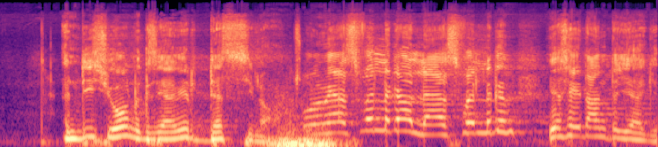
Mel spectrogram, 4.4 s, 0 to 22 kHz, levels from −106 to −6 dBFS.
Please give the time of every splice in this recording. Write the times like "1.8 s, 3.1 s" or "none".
2.0 s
